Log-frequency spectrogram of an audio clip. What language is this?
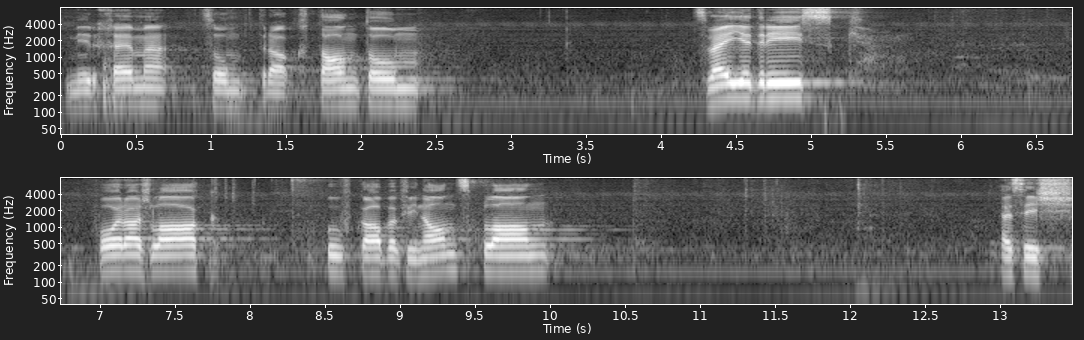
Swiss German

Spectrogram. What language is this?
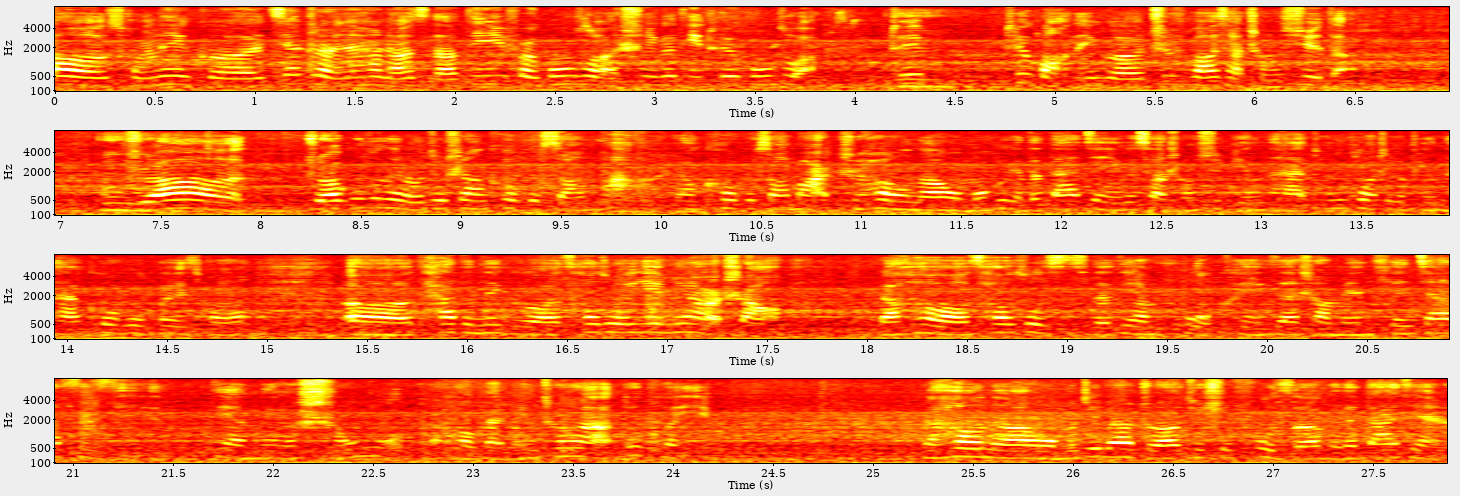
Chinese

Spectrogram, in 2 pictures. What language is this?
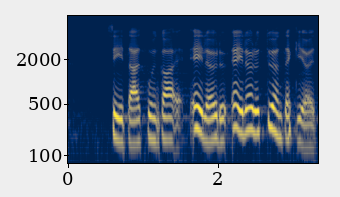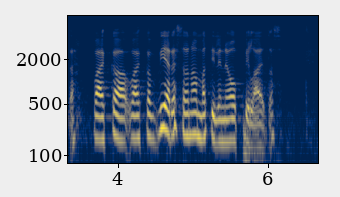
Finnish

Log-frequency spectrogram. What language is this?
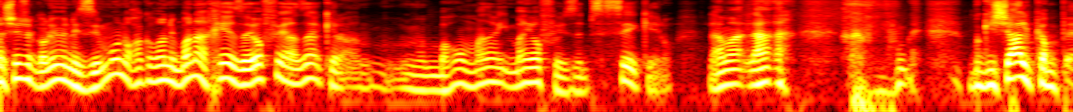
Hebrew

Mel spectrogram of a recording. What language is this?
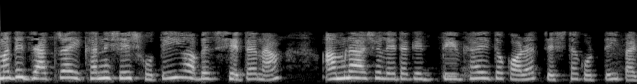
Bangla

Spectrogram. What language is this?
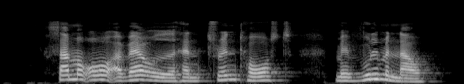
Danish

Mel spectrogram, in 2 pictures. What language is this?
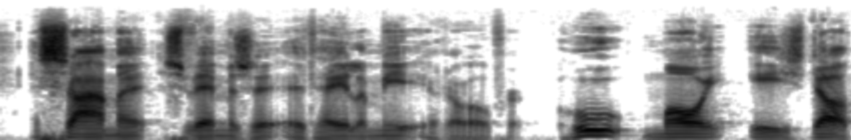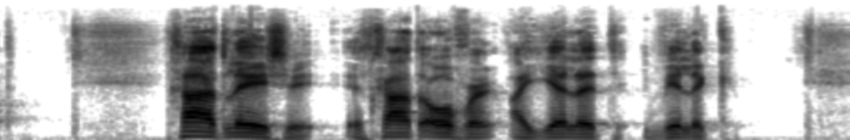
Dutch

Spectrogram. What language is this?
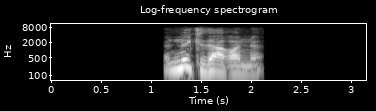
Kabyle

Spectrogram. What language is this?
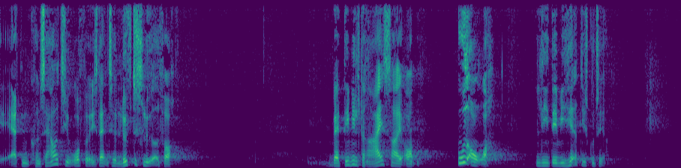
Danish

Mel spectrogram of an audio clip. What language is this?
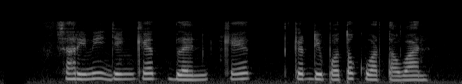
Sundanese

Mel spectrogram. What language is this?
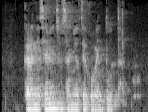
Spanish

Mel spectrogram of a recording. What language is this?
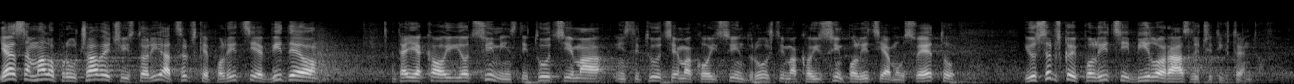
Serbian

